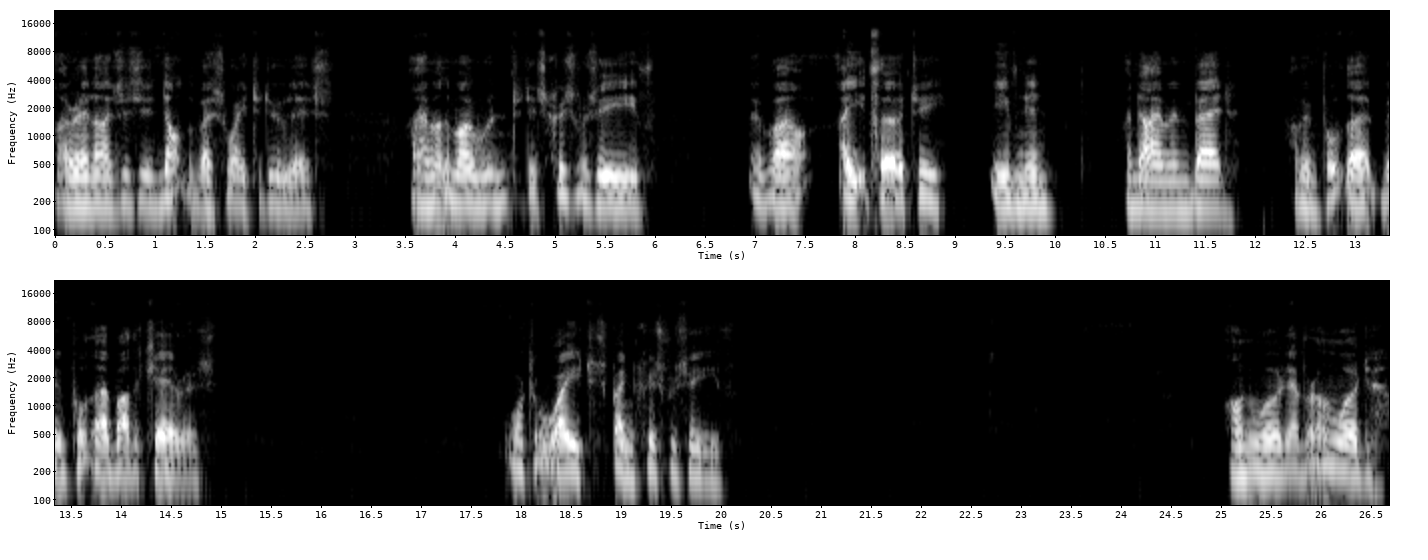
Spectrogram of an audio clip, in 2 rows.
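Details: Unscripted home recording of a 77-year-old man with severe dysarthria after a severe stroke in May; very limited mobility, and he says his voice is severely affected.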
